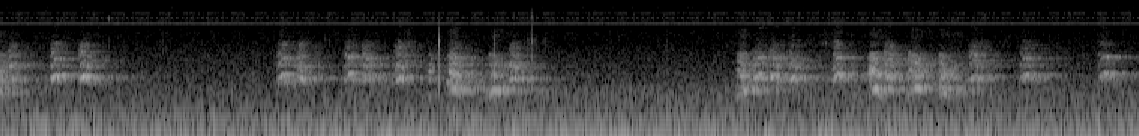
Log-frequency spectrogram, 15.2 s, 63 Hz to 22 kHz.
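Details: A pack of unhappy dogs barks at 5:00 PM on January 9, 2009, in 17 degrees Fahrenheit cold. Far-off, harmonic barks come in two long volleys of repeated yaps with a short lull between, over constant low-frequency background rumble.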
